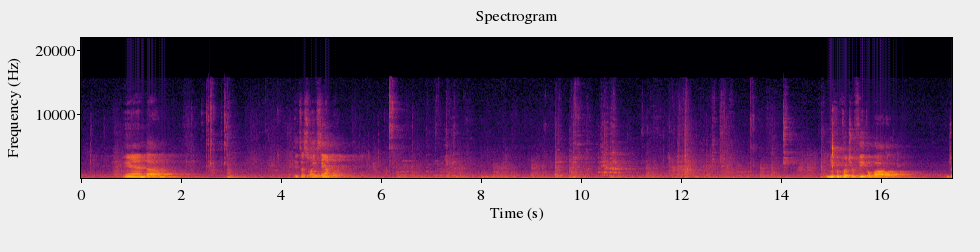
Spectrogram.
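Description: A man speaks through a microphone and loudspeakers in a large hall.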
